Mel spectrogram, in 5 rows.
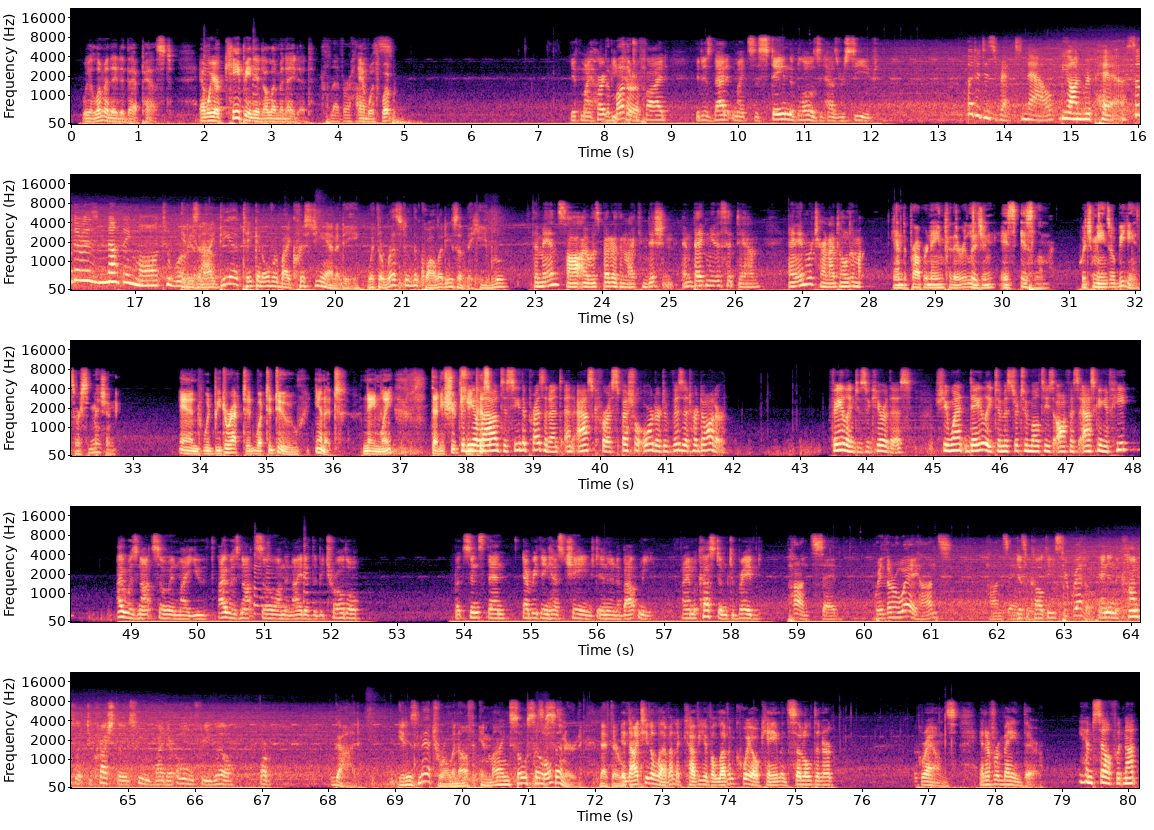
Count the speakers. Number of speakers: nine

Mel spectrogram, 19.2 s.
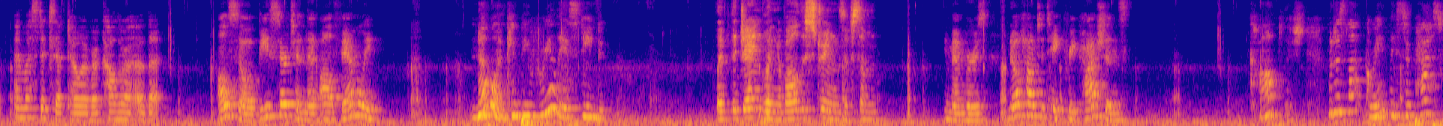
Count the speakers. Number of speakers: four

